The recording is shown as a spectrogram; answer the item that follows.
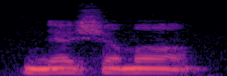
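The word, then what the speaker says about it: Neshama (נשמה): Strong's H, 5397, Neshama.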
